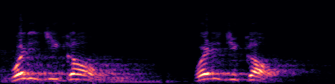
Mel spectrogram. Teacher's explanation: so I make it rising because I wonder like how did this happen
